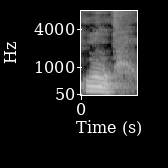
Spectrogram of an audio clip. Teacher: मुह का जो ओठ है गोल होता है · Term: वृत्त मुखी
